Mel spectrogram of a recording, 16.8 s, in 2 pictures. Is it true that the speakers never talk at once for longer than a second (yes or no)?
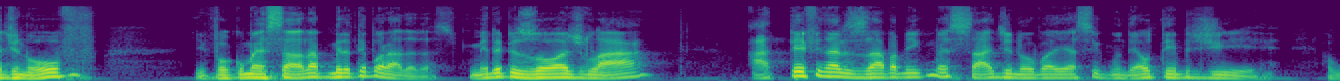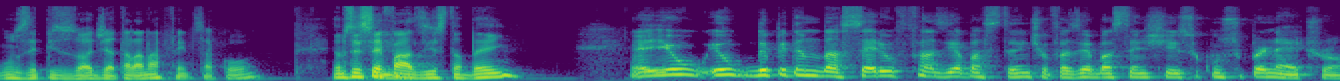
yes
